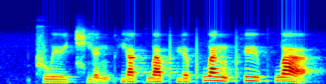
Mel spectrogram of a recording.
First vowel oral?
yes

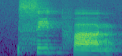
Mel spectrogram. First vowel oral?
yes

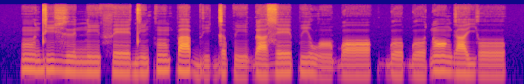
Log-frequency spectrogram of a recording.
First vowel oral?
no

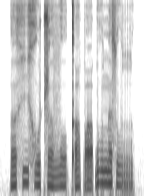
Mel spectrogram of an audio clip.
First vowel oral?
yes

